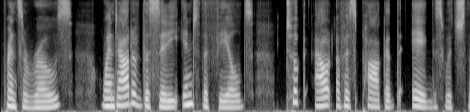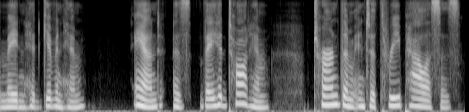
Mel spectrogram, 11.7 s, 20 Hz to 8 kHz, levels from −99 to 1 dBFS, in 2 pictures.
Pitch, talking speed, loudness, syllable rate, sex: 185 Hz, 180 wpm, -19 LUFS, 5.2 syllables/s, female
